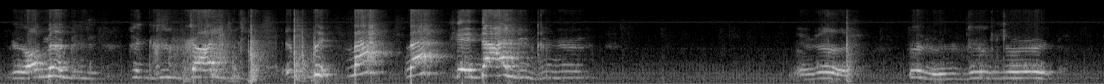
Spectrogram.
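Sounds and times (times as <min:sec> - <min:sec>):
toddler babbling: 0:07.9 - 0:10.6.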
